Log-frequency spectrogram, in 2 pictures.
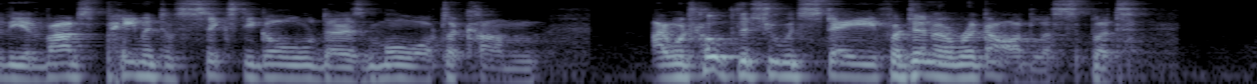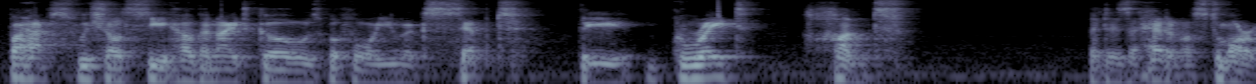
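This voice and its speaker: In a put-on character voice, a man speaks at medium pitch and a moderate pace. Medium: actual play. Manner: jovial, grandiose.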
